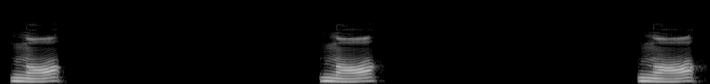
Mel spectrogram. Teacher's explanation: This word begins with a soft ng sound, something like the end of the English word singing.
